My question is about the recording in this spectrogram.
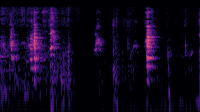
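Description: Chickens clucking faintly in a few short, scattered clucks, with a brief sharp click about one and a half seconds in.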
